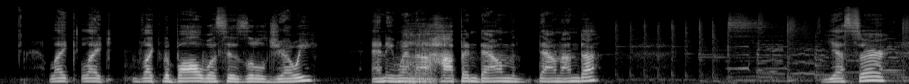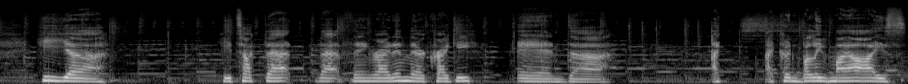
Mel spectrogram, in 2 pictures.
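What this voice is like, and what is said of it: Put-on Australian accent. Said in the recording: “That's as much as I have for an Australian accent.”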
